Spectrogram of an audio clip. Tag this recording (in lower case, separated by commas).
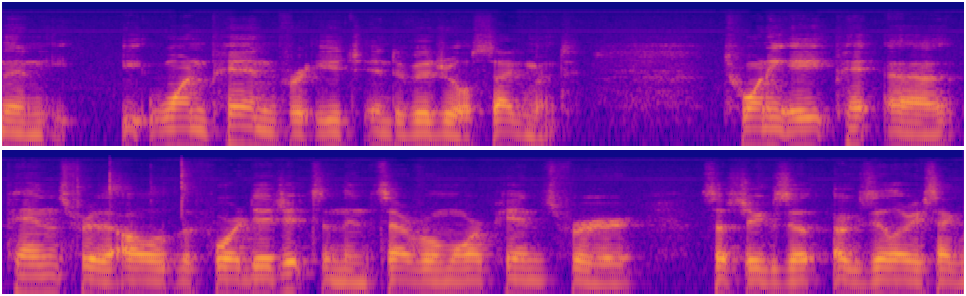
speech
